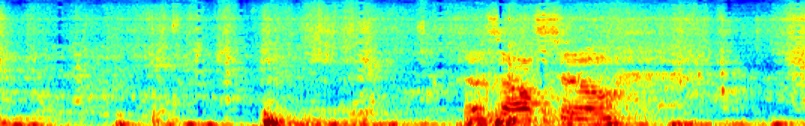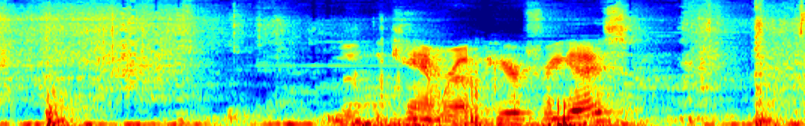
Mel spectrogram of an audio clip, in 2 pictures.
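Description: Cardboard scrapes and thumps as a box is lifted.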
